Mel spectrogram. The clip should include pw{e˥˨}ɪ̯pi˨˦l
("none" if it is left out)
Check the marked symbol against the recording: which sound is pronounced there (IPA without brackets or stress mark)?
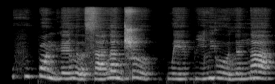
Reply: e˨˦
